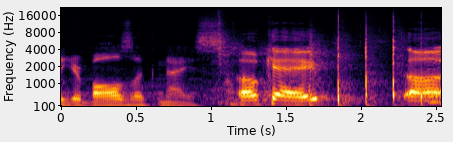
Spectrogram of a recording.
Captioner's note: Bob clapping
